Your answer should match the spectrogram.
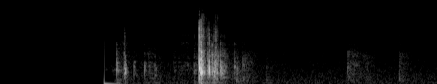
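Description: Dead silence for about a second, then a few light clicks and one sharp knock about two seconds in: handling noises.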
